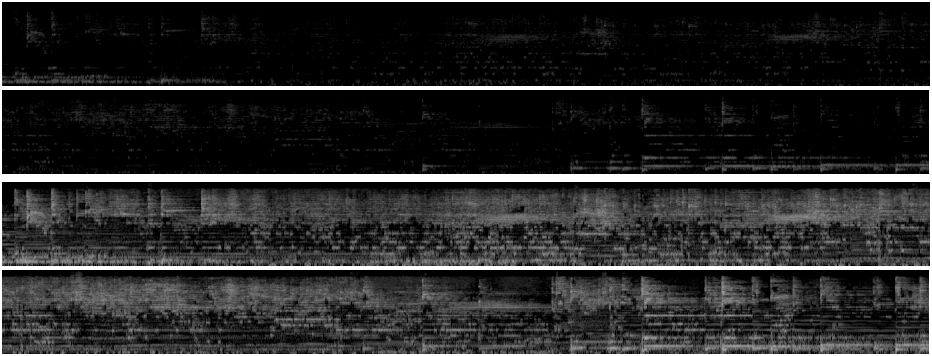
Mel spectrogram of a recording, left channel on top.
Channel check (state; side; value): quieter; left; 23.2 dB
